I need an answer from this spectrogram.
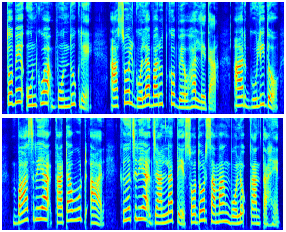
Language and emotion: Santali, neutral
